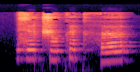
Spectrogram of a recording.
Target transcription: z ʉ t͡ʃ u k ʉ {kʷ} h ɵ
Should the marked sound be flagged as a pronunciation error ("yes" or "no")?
yes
